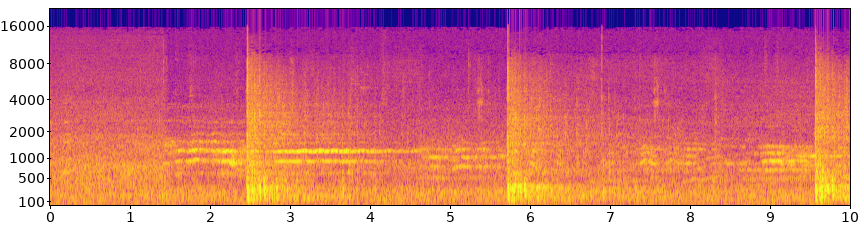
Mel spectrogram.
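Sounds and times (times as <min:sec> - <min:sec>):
sharp gunshot bangs: 0:02.4 - 0:03.8, 0:05.7 - 0:07.2, 0:09.5 - 0:10.0.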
